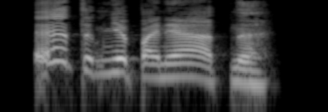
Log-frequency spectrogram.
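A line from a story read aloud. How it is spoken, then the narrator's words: Laughing mother. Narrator (Russian): мамаша засмеялась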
